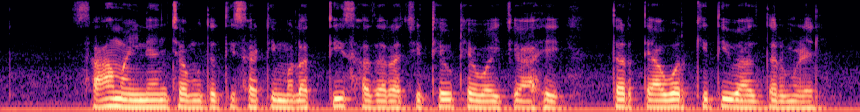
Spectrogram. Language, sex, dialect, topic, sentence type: Marathi, male, Northern Konkan, banking, question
